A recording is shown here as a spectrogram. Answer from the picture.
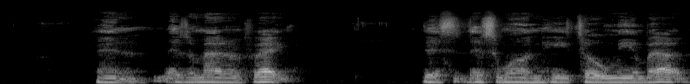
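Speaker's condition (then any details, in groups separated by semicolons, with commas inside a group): Parkinson's; about 5 years since onset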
